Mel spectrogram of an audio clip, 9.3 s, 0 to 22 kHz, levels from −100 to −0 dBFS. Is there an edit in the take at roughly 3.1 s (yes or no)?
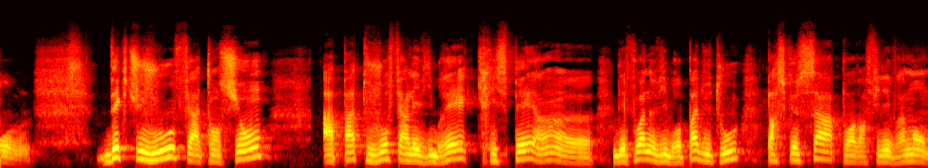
yes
